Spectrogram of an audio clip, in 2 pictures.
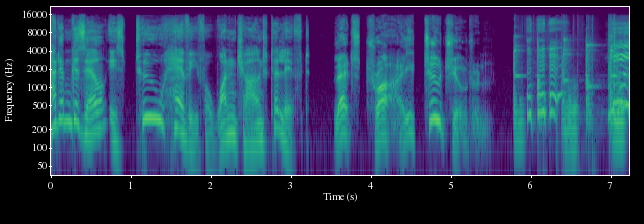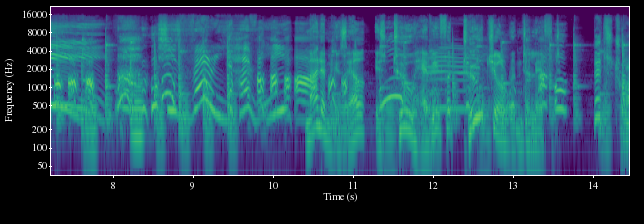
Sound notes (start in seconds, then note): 7.0 both straining; 7.0 giggles; 7.0 madam gazelle laughing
